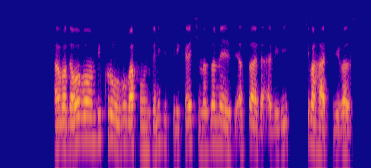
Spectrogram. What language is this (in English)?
Kinyarwanda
